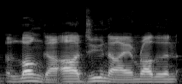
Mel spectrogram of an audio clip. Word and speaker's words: Adûnâim: you in the a it doesn't denote that you should put more emphasis on the you in the middle it just means that it is pronounced a longer our dune I am rather than are denying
